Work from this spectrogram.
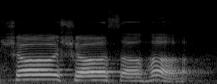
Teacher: जिह्वा, तालु और होंठ। जिह्वा, तालु और होंठ एक दूसरे के बिल्कुल पास में आ जाएं और घर्षण हो और ऊष्मा निकले, तो ये वो ध्वनियां हैं श, श, स, ह, जिनके उच्चारण में ध्यान दीजिएगा, ये वो ध्वनियां हैं श, श, स, ह, जिनके उच्चारण में मुख के जो अंग हैं परस्पर निकट आ जाते हैं। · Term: ऊष्म व्यंजन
